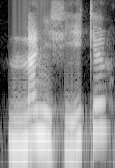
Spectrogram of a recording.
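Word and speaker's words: magnifique: Manific. Careful you don't pronounce the G here. Manic. And this is C. Manific.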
